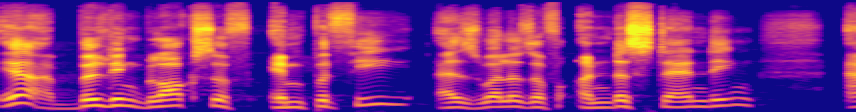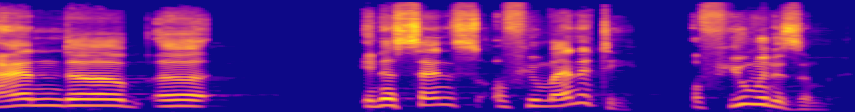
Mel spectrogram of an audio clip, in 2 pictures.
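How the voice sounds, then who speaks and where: An older man hosting a conversational interview in a halting, deliberate way. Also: sits high. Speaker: podcast host, interviewer.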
